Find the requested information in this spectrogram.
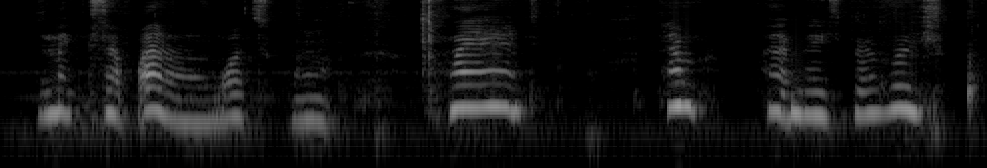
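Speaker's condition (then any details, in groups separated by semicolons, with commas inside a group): Brain injury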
